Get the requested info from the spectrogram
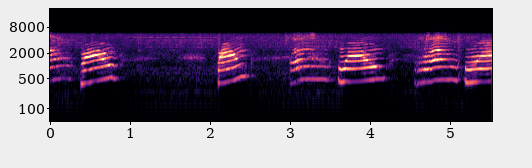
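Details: Pet cat in a small room, meowing at its owner in the evening; roughly seven drawn-out tonal meows with rich harmonics, several bending upward at the start, coming in uneven pairs and singles over a low background hum.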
